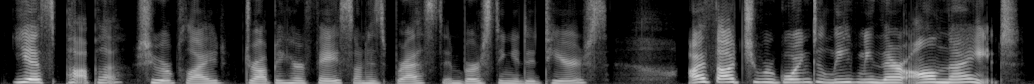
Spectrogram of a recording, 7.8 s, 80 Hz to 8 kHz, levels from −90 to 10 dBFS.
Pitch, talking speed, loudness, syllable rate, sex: 240 Hz, 195 wpm, -20 LUFS, 4.9 syllables/s, female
